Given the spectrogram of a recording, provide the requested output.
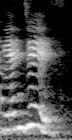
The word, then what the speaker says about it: Ganges: The Himalayas, the Ganges, Ganges. Ganges means the river Ganga. In English, we pronounce it like the Ganges.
